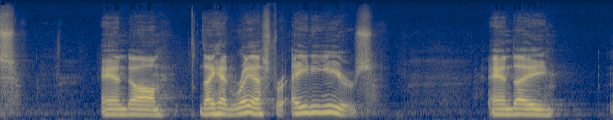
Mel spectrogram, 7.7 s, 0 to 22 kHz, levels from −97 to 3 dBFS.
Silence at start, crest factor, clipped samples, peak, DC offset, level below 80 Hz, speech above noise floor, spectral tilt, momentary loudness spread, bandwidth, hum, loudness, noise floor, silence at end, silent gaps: 0 s; 22 dB; under 0.1%; -4 dBFS; under 0.1%; -76 dBFS; 42 dB; -4 dB/octave; 13 LU; 18.5 kHz; none; -23 LUFS; -65 dBFS; 0.75 s; none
